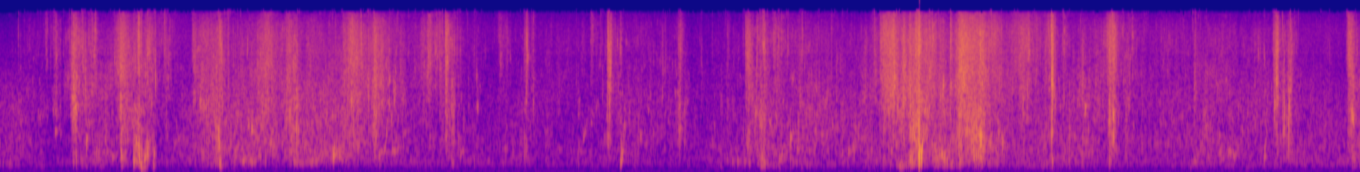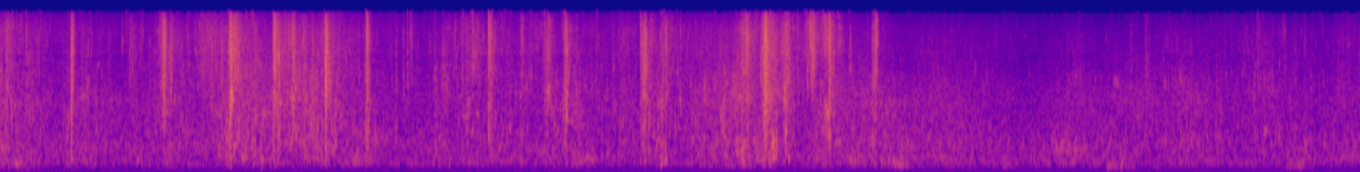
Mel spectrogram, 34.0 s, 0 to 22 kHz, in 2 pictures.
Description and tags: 20110903 splashing.walk
walking on shallow water. Shure WL183, Fel preamp, PCM M10 recorder
beach, field-recording, sea, splashing, water, waves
